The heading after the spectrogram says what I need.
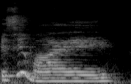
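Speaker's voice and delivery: slow, unsure, wondering, doubtful inner voice.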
